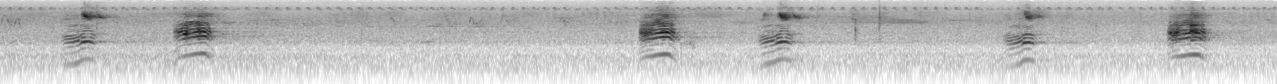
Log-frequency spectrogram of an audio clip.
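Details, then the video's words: Male and female paradise shelducks calling at Cornwall Park, Auckland, New Zealand, exchanging about eight honking calls in pairs, softer upswept notes answered by louder harsh ones, against faint background hiss. "Paradise Shelduck Calls"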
